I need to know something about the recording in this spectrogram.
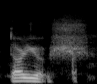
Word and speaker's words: Daryoush: But it's like these osh sound. And so your technique works perfectly, because other people don't pronounce it as well as you do, and you got it pretty quickly. Daryoush.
